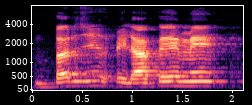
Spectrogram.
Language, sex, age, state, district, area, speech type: Urdu, male, 30-45, Uttar Pradesh, Muzaffarnagar, urban, spontaneous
